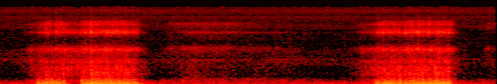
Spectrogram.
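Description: Deep, rumbling snores in long breaths, roughly one every four seconds, with quieter breathing between; ordinary heavy snoring.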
